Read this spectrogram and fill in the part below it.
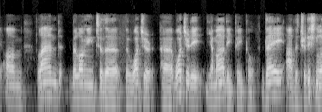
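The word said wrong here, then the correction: Wajarri Yamaji: I did mispronounce that, actually, because there's when you see it written, what you pronounce is slightly different. It is Wajiri Yamaji. That's the correct pronunciation.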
